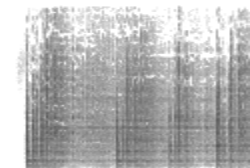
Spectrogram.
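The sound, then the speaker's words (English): Metallic clinks and jingles as a sea captain puts gold coins down on the hard surface of a bar, a bright initial clatter followed by a few more ringing taps and settling jingles, clear with no voices. “He put some gold coins on the bar.”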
